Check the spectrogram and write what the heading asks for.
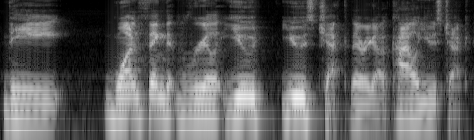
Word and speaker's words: Juszczyk: Like I had it set on how to pronounce his name. It's Juszczyk, the fullback number 44, the fullback for San Francisco.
